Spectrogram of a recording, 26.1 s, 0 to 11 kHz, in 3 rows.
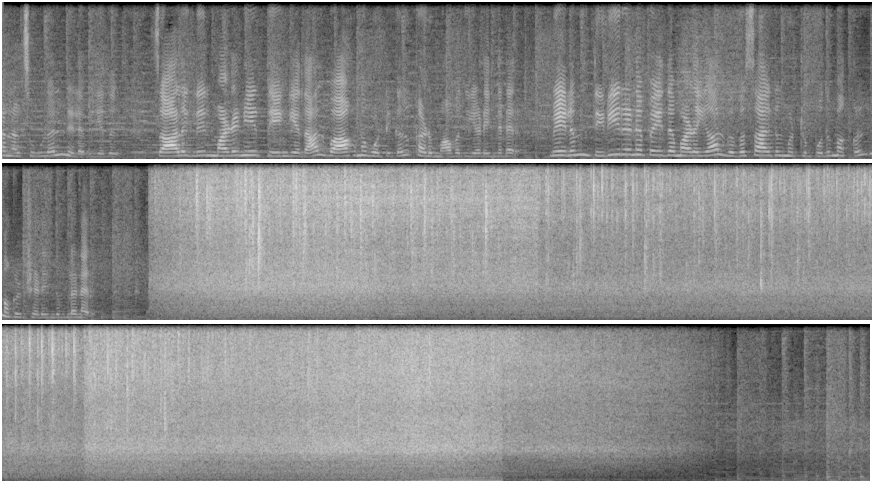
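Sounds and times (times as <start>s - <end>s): heavy rain on street: 10.2s - 24.5s.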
